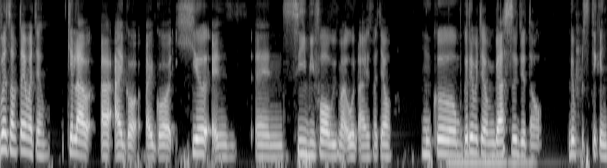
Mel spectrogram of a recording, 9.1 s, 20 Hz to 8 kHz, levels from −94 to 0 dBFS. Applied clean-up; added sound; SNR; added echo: classical method spectral subtraction.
